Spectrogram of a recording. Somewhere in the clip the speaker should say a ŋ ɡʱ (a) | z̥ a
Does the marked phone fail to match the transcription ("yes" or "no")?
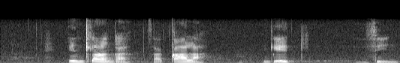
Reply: no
